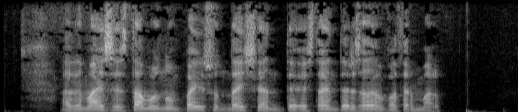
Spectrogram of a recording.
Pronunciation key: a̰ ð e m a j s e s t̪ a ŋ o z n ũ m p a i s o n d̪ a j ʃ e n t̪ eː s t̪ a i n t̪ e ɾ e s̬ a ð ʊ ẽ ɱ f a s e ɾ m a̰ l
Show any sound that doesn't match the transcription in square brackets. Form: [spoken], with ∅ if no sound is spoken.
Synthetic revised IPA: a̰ ð e m a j s e s t̪ a [m] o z n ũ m p a i s o n d̪ a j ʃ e n t̪ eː s t̪ a i n t̪ e ɾ e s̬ a ð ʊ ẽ ɱ f a [θ] e ɾ m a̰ l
